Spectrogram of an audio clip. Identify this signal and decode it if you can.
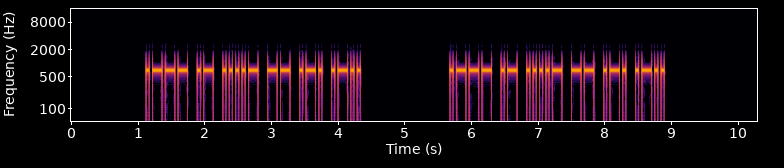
Morse code, heard as a keyed tone, about 25 wpm, 700 Hz. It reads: JA4MRL JA4MRL
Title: Call Signs Repeated 3x - 25wpm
